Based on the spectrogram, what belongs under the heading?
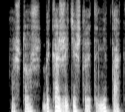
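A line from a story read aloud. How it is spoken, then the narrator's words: Calm. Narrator (Russian): спокойно ответила Фиона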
